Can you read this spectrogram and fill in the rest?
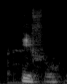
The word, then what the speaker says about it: Gifu: And there was also a local promotion, I think, in Gifu, is how you say it, prefecture? – Gifu, yeah.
